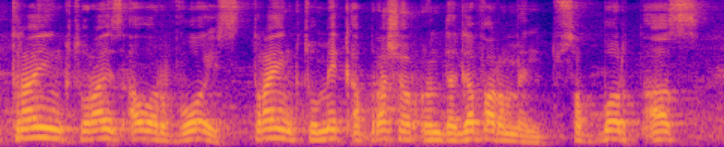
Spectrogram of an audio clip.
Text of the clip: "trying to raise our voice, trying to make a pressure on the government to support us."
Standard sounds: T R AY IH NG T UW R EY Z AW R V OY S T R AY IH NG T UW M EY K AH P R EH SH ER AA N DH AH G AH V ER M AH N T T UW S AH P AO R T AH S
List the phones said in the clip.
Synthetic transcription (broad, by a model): T R AY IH NG T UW R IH Z AW R V OY S T R AY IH NG T UW M EY K AH B R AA SH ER AA N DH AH G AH V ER M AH N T T UW S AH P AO R T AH S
